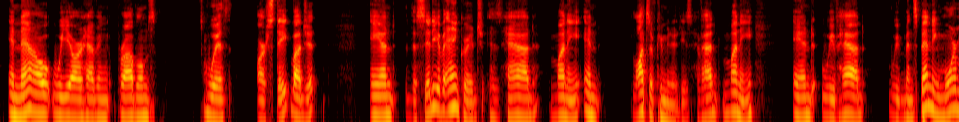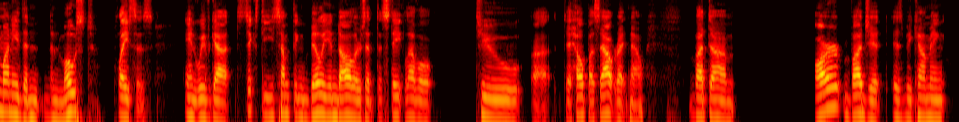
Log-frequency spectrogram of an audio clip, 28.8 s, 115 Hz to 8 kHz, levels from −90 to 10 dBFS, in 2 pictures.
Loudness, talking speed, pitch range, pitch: -33 LUFS, 130 wpm, 125-145 Hz, 135 Hz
